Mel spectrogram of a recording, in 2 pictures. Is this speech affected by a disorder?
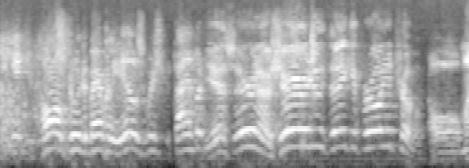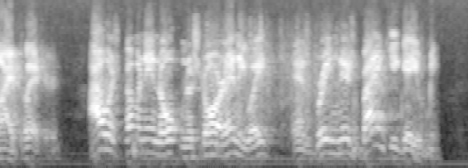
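No.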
